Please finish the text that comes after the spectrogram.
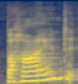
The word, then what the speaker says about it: behind: So behind is a similar, many other words that start with BE that are unstressed on the first syllable do the same thing.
